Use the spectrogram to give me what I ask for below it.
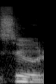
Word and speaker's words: Sun: And Wei and Soon are. Okay, note that Sun is pronounced Soon.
